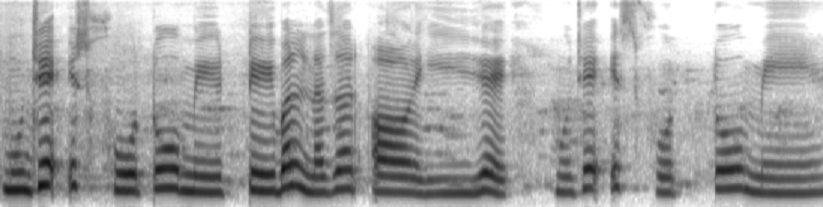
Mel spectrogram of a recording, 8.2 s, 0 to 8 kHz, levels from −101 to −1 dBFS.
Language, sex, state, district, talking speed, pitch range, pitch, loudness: Hindi, female, Madhya Pradesh, Umaria, 100 wpm, 220-275 Hz, 245 Hz, -20 LUFS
